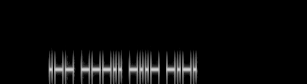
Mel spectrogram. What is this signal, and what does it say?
Morse code, heard as a keyed tone, about 44 wpm, 700 Hz. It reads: W8XC
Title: Easy Call Signs - 45wpm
